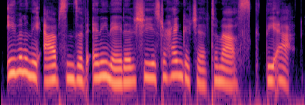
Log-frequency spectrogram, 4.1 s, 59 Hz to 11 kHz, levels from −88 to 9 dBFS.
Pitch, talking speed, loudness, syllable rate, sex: 220 Hz, 220 wpm, -16 LUFS, 6.2 syllables/s, female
